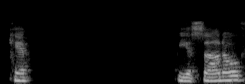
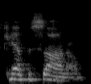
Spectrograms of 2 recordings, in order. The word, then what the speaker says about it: Campesano: up we have camp isano from mac graphics thank you very much it's and you did a very good job pronouncing my name it's campesano but it's a long one i want to thank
